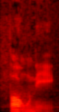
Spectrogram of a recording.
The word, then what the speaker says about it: phony: not real it's fake it's not real it's phony it's not real pH is is pronounced as F phony okay so it's phony not real or it's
